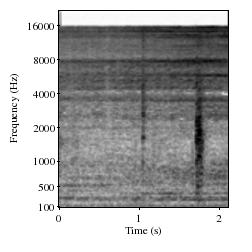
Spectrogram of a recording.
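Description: Propane burners of a pig roaster running steadily, a hiss over a low rumble.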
